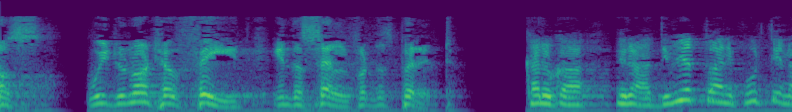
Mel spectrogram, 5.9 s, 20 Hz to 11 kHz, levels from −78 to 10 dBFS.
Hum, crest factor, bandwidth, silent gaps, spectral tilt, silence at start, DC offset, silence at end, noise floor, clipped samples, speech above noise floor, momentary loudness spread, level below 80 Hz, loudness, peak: none; 18 dB; 7.4 kHz; none; -5 dB/octave; 0 s; under 0.1%; 0 s; -61 dBFS; under 0.1%; 42 dB; 11 LU; -46 dBFS; -19 LUFS; -2 dBFS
